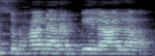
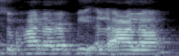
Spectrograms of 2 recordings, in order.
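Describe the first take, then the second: First: Rabbi runs into al as one short rabbil. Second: Rabbi and al are said as separate words. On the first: "बाज़ लोग ये पढ़ते हैं ... जो कि गलत है" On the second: "या कुछ लोग पढ़ते हैं ... जो कि गलत है"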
